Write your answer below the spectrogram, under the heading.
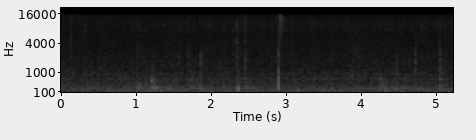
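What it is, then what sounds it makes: Metal mesh microphone capsules tapped and scratched. Long painted nails tap and scratch both metal mesh microphone capsules on top of a small handheld Tascam recorder. A quiet, steady crackly patter, much like light rain, runs throughout, broken by two sharper, brighter taps near the middle.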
